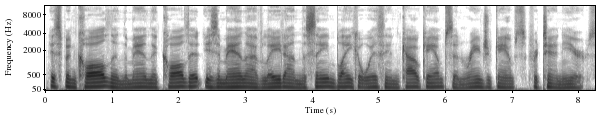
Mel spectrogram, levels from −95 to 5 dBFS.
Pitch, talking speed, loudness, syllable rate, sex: 105 Hz, 205 wpm, -18 LUFS, 4.1 syllables/s, male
